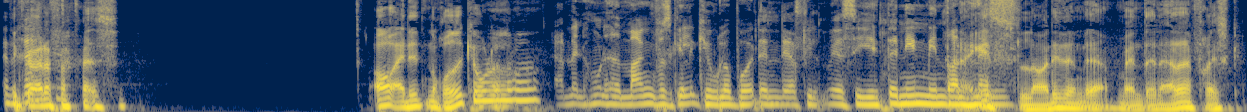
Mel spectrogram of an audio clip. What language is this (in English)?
Danish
